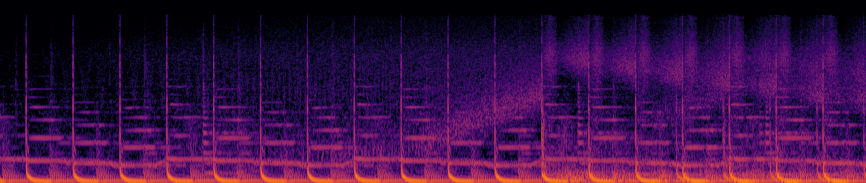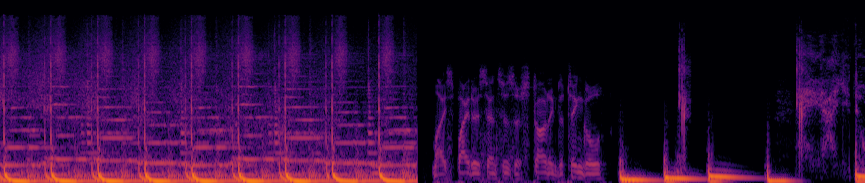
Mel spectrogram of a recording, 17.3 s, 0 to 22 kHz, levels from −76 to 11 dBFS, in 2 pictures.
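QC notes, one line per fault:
6.52–11.96 s, doubled audio track: a second copy of the sound runs about two seconds behind at roughly 10 dB down, dry and full-band, cutting in and out abruptly. The likely cause is a slower second capture path or an edit holding two offset copies.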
